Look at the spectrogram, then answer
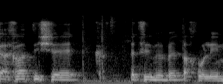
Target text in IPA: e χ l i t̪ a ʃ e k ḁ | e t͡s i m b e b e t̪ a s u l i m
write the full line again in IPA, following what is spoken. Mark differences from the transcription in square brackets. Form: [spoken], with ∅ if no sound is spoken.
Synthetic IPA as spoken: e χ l [a] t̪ [i] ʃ e k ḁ | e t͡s i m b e b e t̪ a [χ] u l i m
